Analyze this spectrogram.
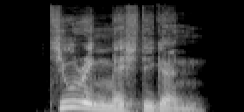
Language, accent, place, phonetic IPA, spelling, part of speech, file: German, Germany, Berlin, [ˈtjuːʁɪŋˌmɛçtɪɡn̩], turingmächtigen, adjective, De-turingmächtigen.ogg
- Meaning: inflection of turingmächtig: 1. strong genitive masculine/neuter singular 2. weak/mixed genitive/dative all-gender singular 3. strong/weak/mixed accusative masculine singular 4. strong dative plural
